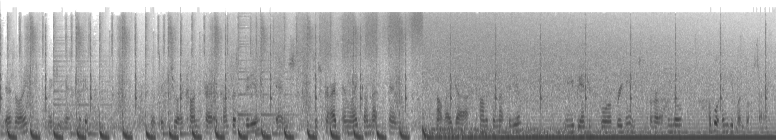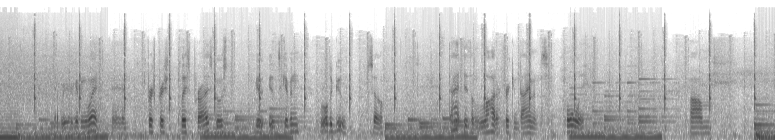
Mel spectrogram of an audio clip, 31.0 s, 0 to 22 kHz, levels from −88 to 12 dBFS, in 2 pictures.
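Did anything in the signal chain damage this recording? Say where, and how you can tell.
Yes. A filter in the block-based processing stage is restarting from silence on every block and losing its state, so each block opens with a small transient. Throughout the audio this produces a 200 Hz buzz, one tick every 5 ms, that rises and falls with the signal's level.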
